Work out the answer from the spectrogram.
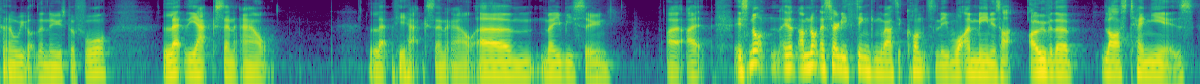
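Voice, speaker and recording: A man in his twenties from Essex, with a softened Essex accent and a lowish, slightly bright voice, chats candidly on a live stream. As a fantasy football streamer answering viewers' questions, he rambles through tangents and restarts.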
